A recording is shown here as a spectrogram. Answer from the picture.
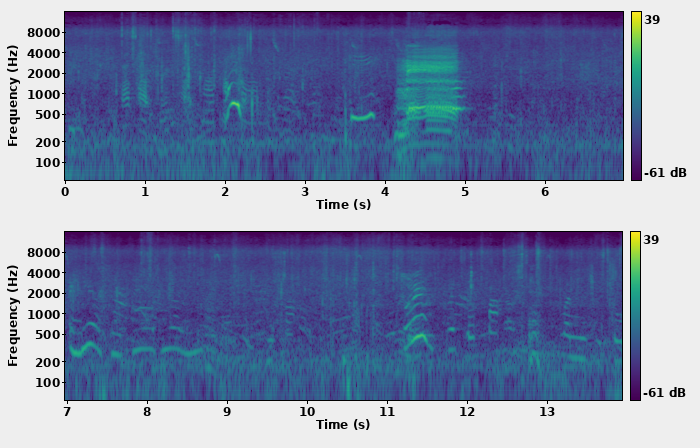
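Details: Sheep being hand-fed grass, giving several quavering, wavering bleats, with one loud, harsh, drawn-out bleat near the middle and shorter bleats later, while people talk close by.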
